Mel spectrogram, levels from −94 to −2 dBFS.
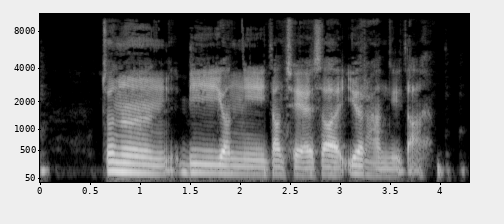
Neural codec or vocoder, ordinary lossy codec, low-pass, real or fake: none; AAC, 64 kbps; 9.9 kHz; real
